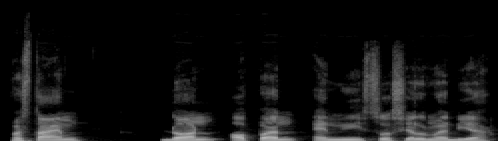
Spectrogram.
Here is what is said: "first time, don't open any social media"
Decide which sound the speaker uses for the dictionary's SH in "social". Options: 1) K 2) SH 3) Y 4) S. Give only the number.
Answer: 4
